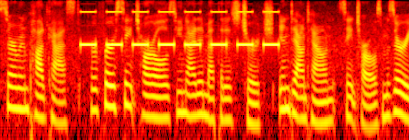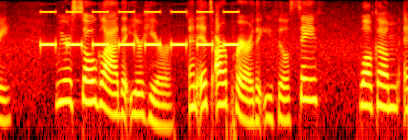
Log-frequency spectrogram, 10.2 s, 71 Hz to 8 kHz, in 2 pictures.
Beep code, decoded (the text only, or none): 8 short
